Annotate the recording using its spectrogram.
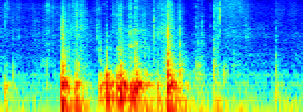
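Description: Cardboard trading-card hobby boxes being picked up and knocked against each other and the table: several dull thumps and knocks in quick succession, starting about half a second in.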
